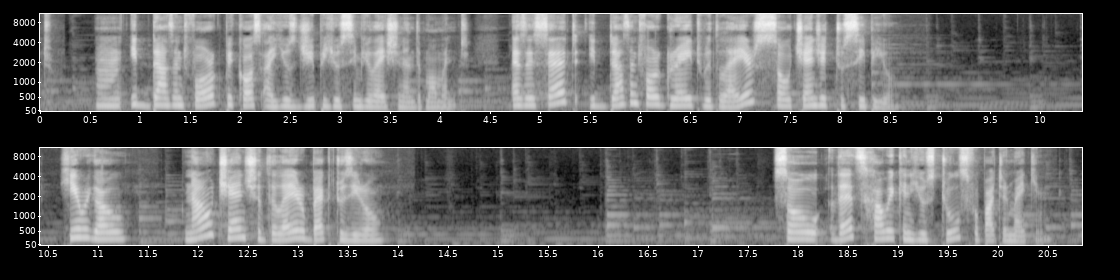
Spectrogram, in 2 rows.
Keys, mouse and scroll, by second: 3.3 space, 8.6 space, 12.8 space, 16.2 0, 16.5 Return, 17.6 2.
